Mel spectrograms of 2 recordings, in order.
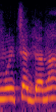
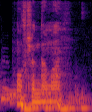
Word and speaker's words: Молчат Дома: vous allez me dire mais pourquoi elle dit Molchat Dama alors que c'est un O avant le M? Eh bien c'est parce que en russe, le O qui n'est pas accentué est prononcé comme un A.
